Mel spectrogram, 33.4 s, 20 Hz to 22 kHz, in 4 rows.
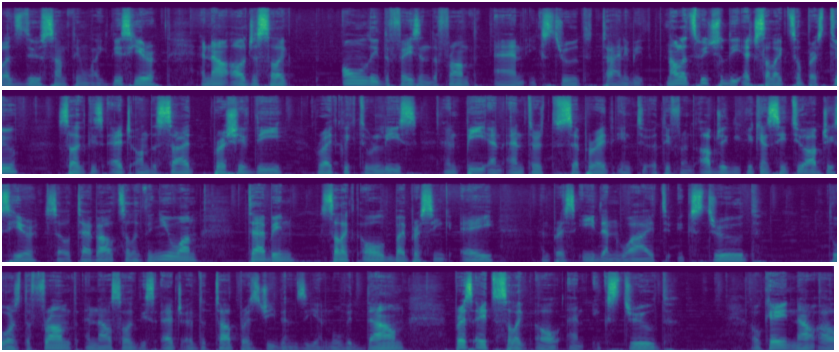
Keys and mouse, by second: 0.0 click, 0.4 middle click, 4.3 e, 6.1 click, 8.0 2, 8.5 click, 10.3 ctrl+z, 10.3 shift+d, 10.5 shift+d, 11.3 right click, 12.6 p, 17.1 Tab, 18.6 Tab, 19.0 a, 22.2 e, 22.5 y, 24.9 click, 27.3 g, 27.5 z, 28.7 click, 29.2 a, 30.1 e, 32.1 click.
